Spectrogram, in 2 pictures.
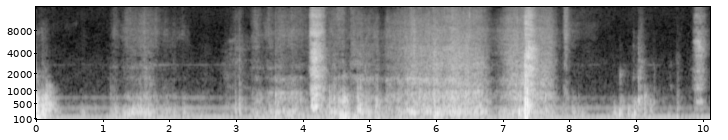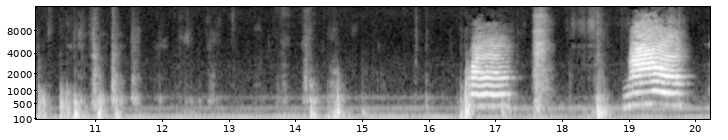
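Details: A deaf cat screaming while gnawing on a bone, indoors in a small room: scattered crunching and chewing clicks with snuffling breaths, then two loud harmonic wailing yowls near the end, the second longer and wavering, over a steady low electrical hum.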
